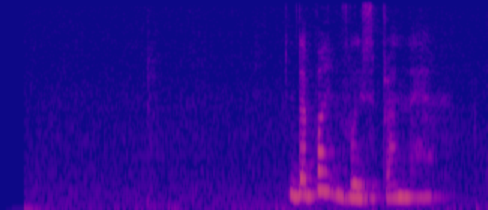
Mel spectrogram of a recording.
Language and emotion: Russian, neutral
